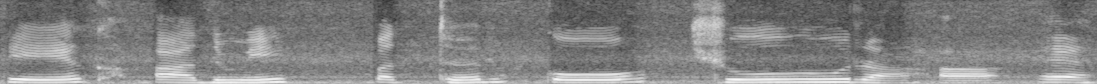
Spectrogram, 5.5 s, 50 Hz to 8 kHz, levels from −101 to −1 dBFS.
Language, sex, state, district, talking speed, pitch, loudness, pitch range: Hindi, female, Punjab, Fazilka, 75 wpm, 255 Hz, -13 LUFS, 240-265 Hz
